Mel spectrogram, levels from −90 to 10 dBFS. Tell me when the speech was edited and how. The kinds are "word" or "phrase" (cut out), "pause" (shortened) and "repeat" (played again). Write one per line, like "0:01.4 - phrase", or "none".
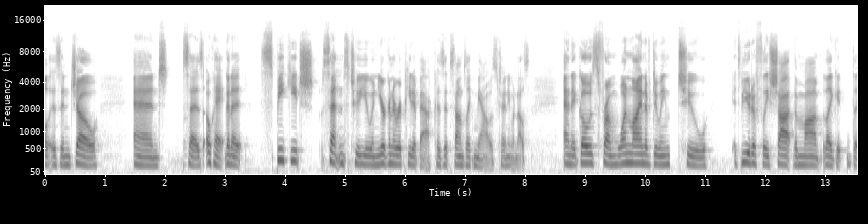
0:02.3 - word
0:03.0 - word
0:07.6 - word
0:10.4 - word
0:11.6 - word
0:12.5 - word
